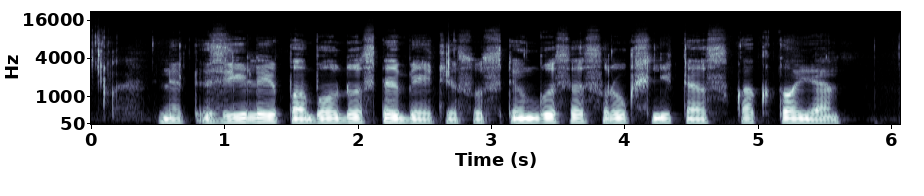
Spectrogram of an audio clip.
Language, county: Lithuanian, Šiauliai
